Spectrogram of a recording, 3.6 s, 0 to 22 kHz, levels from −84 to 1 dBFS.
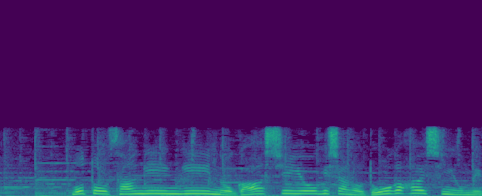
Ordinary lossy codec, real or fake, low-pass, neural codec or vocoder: none; real; none; none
